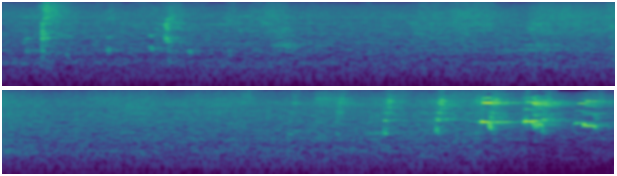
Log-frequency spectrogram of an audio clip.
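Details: Homeless puppies in a village: soft scattered sounds at first, then a few high, thin whistled whimpers rising and falling near the end, over a low steady background hiss.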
